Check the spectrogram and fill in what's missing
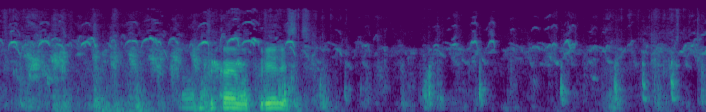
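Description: Young Italian layer (Leghorn) and Chabo chicks peep and cheep in quick, high bursts, loudest in a dense cluster early on and then scattered and softer, while a nearby voice speaks briefly over them.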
